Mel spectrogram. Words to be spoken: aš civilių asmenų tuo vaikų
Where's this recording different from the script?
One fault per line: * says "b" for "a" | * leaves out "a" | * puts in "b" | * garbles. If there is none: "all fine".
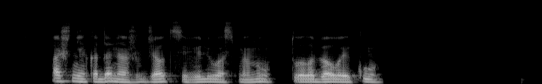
* puts in "niekada nežudžiau"
* puts in "labiau"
